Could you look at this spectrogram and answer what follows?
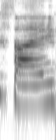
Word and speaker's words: Fi: A lot of people call me Fi because it rhymes with Ty's name.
